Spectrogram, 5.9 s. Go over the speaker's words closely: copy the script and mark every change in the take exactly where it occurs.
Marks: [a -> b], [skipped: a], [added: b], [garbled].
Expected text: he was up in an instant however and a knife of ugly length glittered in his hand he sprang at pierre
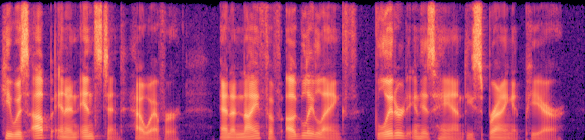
he was up in an instant however and a knife of ugly length glittered in his hand he sprang at pierre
